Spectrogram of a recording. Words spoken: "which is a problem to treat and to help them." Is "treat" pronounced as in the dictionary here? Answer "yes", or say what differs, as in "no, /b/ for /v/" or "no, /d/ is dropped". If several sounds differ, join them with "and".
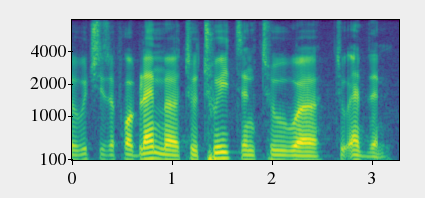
no, /w/ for /ɹ/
